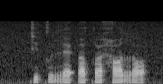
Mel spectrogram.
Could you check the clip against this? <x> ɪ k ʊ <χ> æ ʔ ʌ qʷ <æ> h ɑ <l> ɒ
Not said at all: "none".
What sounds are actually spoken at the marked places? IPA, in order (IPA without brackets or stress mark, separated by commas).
k, r, æ, r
